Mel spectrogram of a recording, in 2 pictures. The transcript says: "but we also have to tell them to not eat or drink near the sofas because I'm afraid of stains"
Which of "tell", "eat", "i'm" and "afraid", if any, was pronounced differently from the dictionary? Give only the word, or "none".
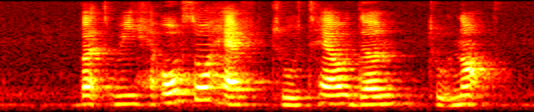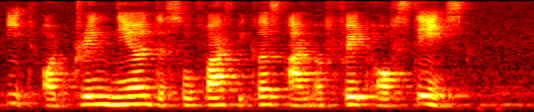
none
